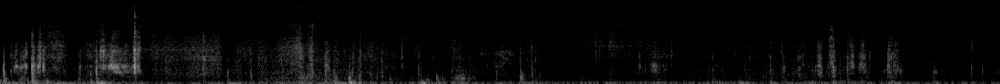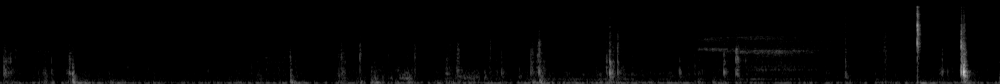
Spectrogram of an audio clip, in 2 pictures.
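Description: Soft fabric rustling and small scattered clicks as a headrest neck pillow's straps and plastic snap clips are worked through a car seat's belt openings, with two sharp clicks near the end.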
